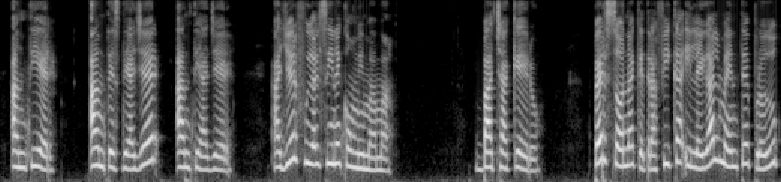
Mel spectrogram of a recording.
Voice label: 西班牙语女 外语 小语种 干音

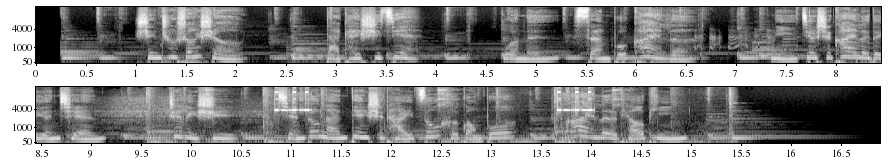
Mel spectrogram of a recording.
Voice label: 片头片花 广播 时尚; 广告; 黔东南州

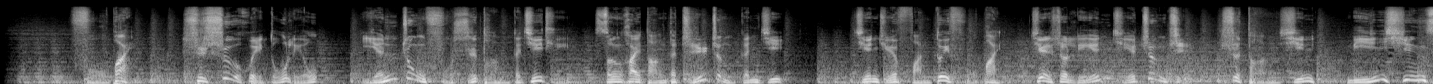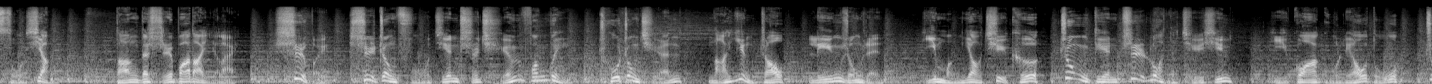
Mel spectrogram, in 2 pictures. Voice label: 男国 专题 党建 力度; 党建反腐

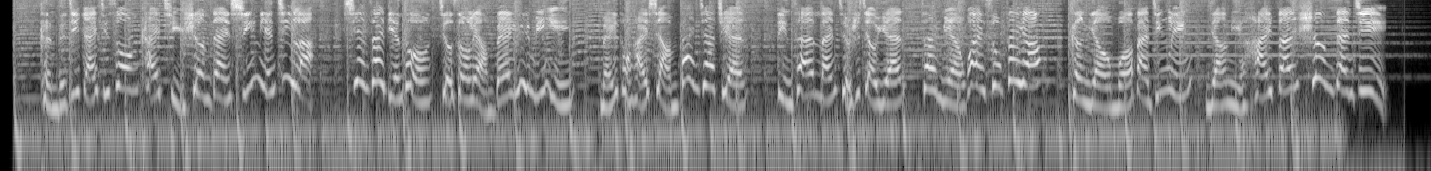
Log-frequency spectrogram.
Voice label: 广告 促销 活力; 肯德基

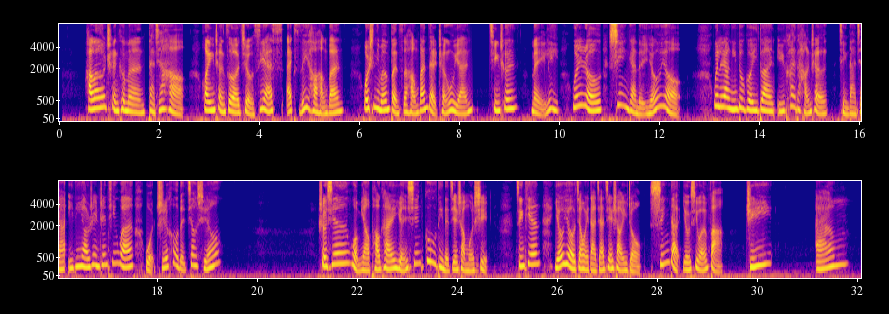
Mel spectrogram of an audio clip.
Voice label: 广播提示

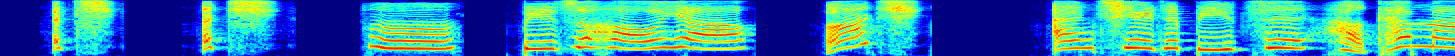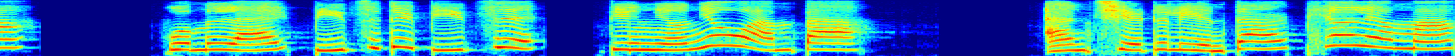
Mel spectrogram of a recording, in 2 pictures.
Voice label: 动画 童声 女童, 女国

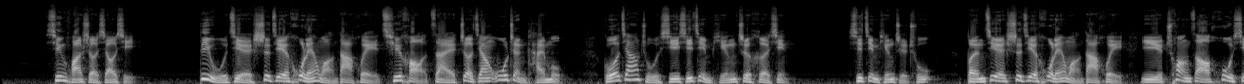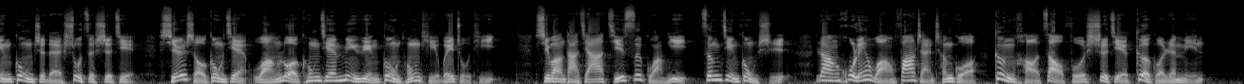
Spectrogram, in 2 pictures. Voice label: 男 专题 新闻 自然; 第五届互联大会

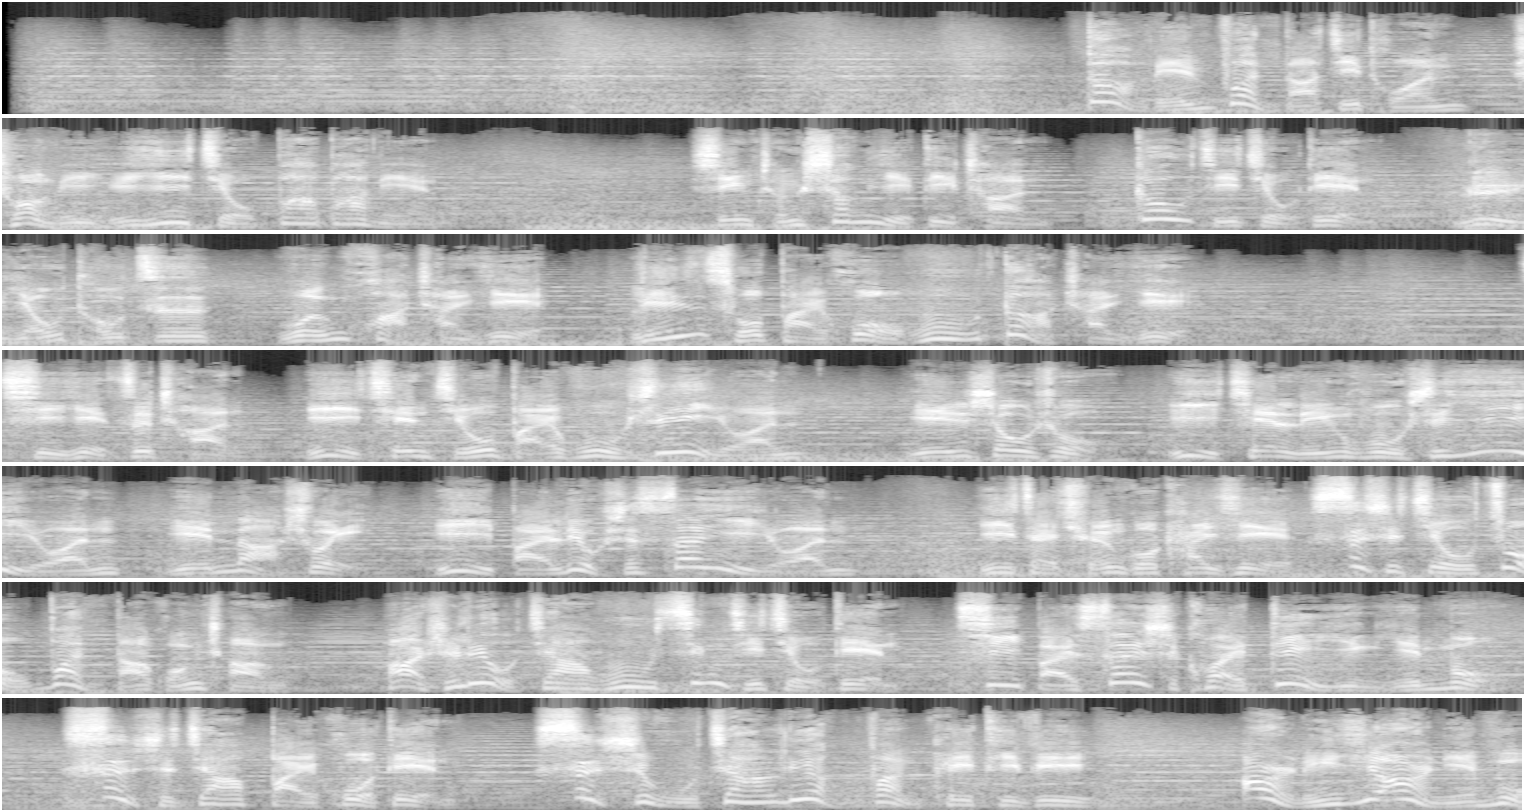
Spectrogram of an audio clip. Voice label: 宣传片 企业 宣传介绍 激情; 大连万达

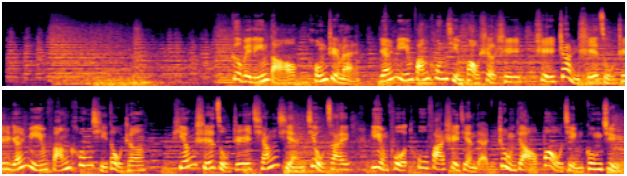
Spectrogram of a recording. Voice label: 专题 汇报 部队汇报

